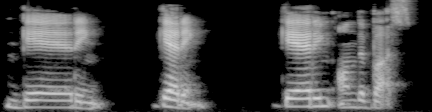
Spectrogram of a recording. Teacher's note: The letter T is between two vowels. We pronounce it as D. Getting. Getting.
